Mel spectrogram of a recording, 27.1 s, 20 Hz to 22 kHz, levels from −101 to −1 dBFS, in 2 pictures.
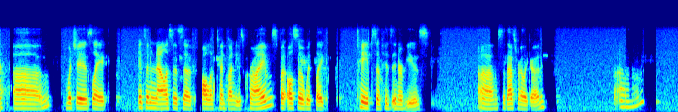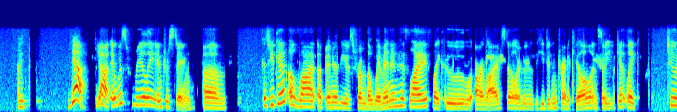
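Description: Echo leak runs from 0.0 to 0.21 s, 1.76 to 8.66 s, 10.79 to 11.18 s, 13.1 to 14.36 s, 17.31 to 20.33 s and 22.36 to 27.1 s. A copy of the speech trails it by about 228 ms, faint in the short stretches and more noticeable in the longer ones. The likely cause is a far-end loudspeaker whose echo canceller let part of its microphone pickup return down the line.

Background gated by the echo canceller spans 0.65 to 13.1 s and 15.2 s to the end. The canceller clamps the microphone while the loudspeaker plays, so the room tone dips by up to about 40 dB and then recovers. Across the first span the drops add up to about five seconds.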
